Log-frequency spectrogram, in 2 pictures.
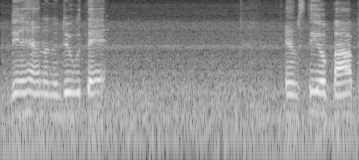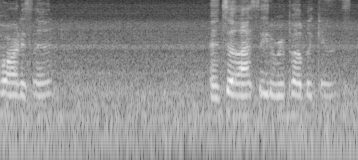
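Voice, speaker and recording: Leading her congregation in an impassioned address, a hoarse, low-voiced woman with a drawl speaks emphatically, repeating the same rhetorical questions to drive each point home. A faint hum runs beneath her voice.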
